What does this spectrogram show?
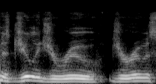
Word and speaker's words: Giroux: of that composer again her name is Julie Giroux girou is spelled g-i-r-o-u-x um you see she wrote this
